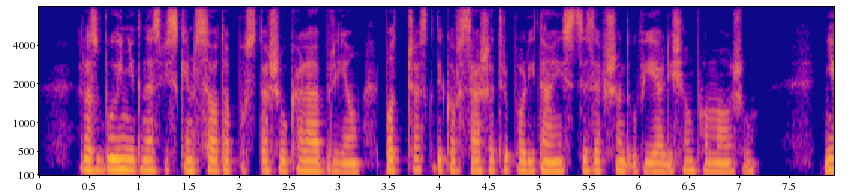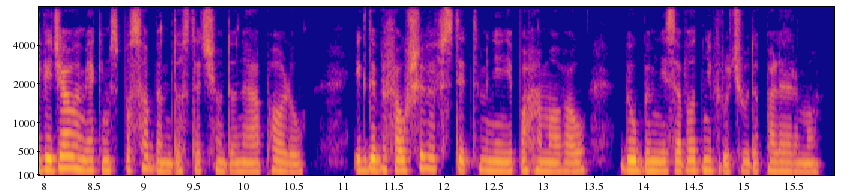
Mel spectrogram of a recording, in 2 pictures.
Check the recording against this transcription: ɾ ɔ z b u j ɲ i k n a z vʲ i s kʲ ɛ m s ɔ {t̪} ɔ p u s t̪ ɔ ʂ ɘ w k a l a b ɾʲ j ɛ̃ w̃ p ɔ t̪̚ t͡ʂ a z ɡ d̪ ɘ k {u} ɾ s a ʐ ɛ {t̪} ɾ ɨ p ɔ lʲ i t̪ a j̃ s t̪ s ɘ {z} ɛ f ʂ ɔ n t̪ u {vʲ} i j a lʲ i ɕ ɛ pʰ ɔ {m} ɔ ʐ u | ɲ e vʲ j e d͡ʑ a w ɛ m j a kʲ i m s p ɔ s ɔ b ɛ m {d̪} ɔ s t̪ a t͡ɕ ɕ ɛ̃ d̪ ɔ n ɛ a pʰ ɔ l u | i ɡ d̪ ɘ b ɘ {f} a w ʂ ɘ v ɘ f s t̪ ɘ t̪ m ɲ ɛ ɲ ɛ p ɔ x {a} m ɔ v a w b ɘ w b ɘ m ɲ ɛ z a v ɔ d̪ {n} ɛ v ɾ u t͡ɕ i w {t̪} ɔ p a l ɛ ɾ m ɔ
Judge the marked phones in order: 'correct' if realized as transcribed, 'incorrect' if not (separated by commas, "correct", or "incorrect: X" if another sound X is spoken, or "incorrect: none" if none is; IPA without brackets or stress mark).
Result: correct, incorrect: ɔ, correct, correct, correct, correct, correct, correct, correct, incorrect: ɲ, incorrect: d̪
